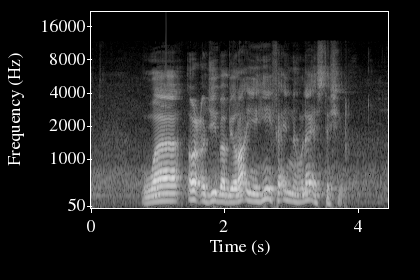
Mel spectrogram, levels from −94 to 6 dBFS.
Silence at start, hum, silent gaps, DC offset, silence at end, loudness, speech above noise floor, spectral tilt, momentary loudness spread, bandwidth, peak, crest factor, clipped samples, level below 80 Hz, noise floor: 0.1 s; none; none; under 0.1%; 0.65 s; -16 LUFS; 27 dB; -6.5 dB/octave; 16 LU; 11.5 kHz; 0 dBFS; 18 dB; under 0.1%; -58 dBFS; -43 dBFS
